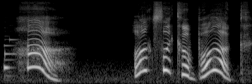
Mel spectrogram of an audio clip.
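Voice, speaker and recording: A woman voicing a small, excitable, childlike fairy companion in a video game, squeaky and chirpy. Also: extremely slow, heavy background noise, exaggerated voice. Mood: curious, excited. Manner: speaks of herself in third person, chirpy and exclaiming.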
